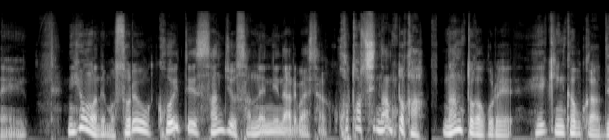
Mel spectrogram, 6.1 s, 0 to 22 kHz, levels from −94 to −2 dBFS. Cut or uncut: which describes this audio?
cut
